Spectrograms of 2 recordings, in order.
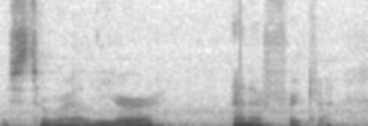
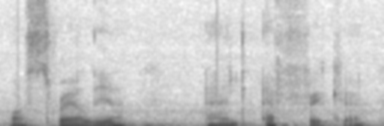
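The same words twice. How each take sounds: First: An R sound is added after Australia. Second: No R sound is added after Australia.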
